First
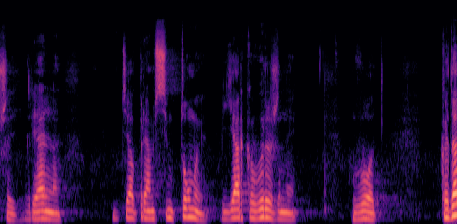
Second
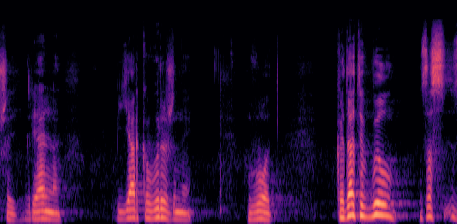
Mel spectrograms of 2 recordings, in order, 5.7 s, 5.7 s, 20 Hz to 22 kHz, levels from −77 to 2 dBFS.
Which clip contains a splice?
second; 1 cut; at 1.4 s

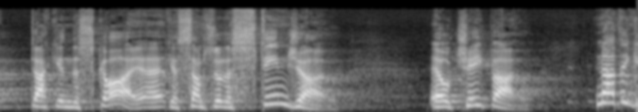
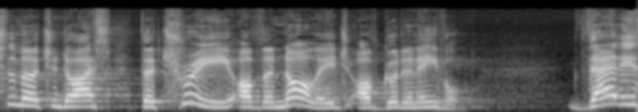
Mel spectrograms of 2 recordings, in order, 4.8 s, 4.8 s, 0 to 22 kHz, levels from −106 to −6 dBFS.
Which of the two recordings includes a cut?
first; 1 cut; at 1.2 s

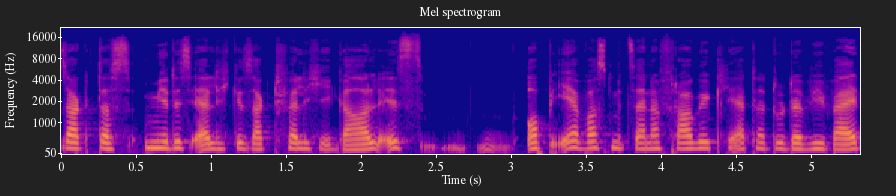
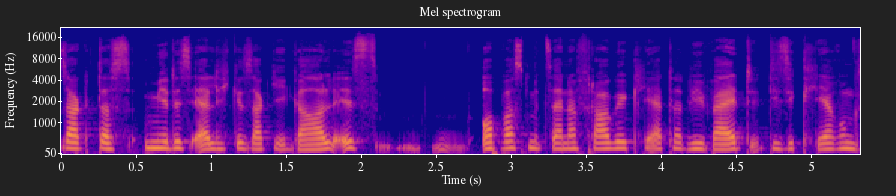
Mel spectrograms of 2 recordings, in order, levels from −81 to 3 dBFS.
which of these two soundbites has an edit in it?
second; 3 cuts; at 1.4 s, 2.9 s, 4.2 s

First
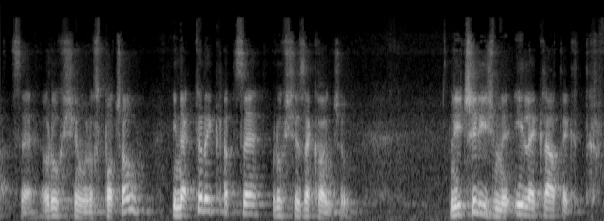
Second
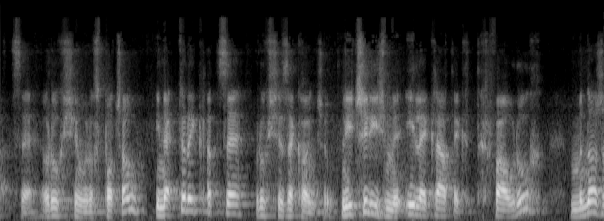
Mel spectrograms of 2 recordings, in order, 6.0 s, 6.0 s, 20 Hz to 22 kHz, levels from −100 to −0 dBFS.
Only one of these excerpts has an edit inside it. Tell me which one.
second; 2 cuts; at 1.5 s, 3.4 s

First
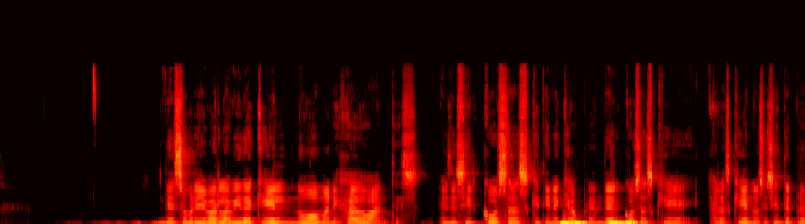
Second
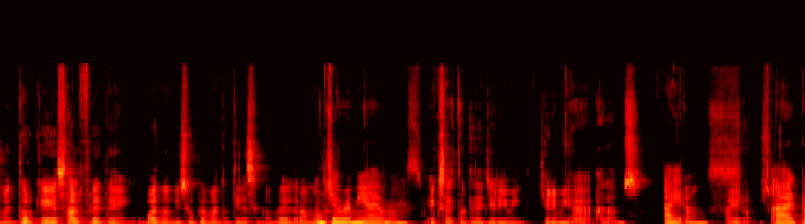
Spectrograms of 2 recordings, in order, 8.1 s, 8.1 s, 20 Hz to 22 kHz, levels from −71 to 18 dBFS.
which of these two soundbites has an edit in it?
second; 2 cuts; at 3.0 s, 4.7 s

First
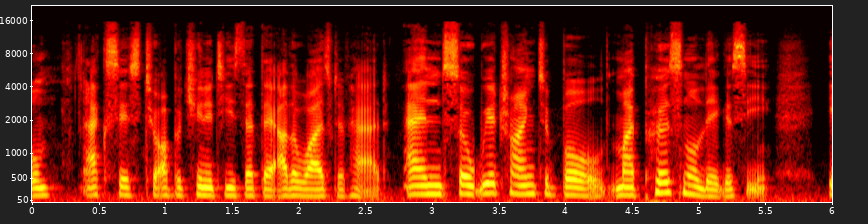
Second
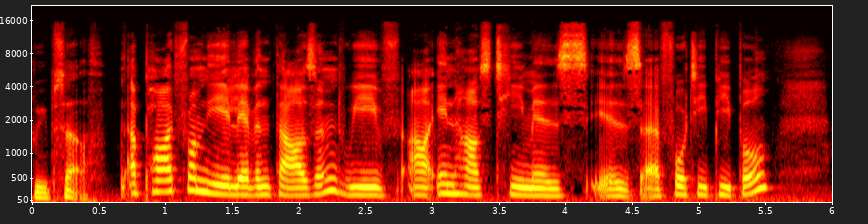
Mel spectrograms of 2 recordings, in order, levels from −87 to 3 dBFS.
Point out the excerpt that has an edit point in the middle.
first; 4 cuts; at 2.3 s, 2.7 s, 3.3 s, 4.3 s

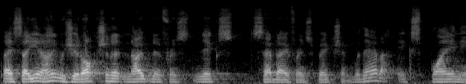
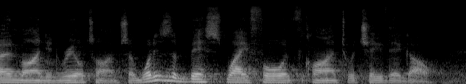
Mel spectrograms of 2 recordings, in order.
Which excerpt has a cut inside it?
second; 1 cut; at 3.0 s

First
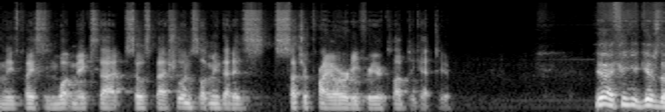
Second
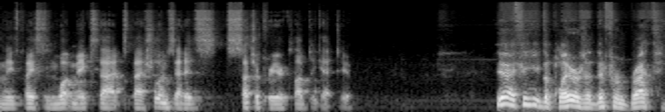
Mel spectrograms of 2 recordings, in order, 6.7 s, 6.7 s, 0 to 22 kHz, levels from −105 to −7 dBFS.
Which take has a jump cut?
second; 4 cuts; at 1.2 s, 1.7 s, 2.6 s, 5.4 s

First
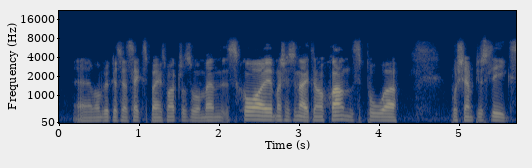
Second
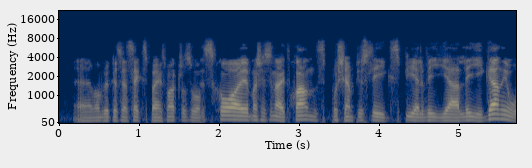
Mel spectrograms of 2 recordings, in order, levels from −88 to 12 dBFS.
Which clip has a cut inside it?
second; 3 cuts; at 1.8 s, 2.9 s, 3.3 s

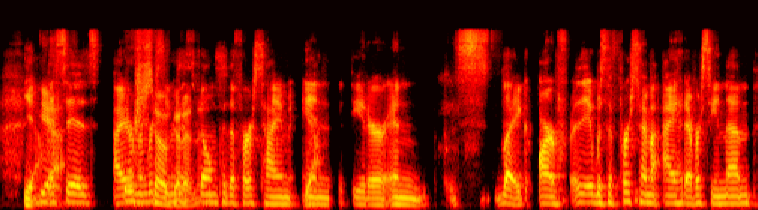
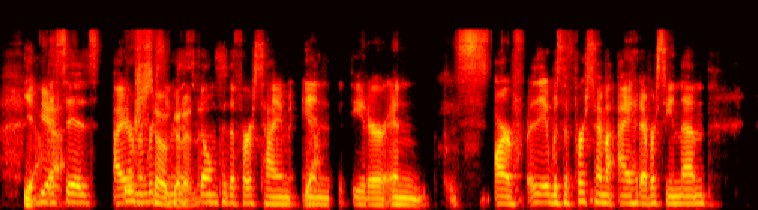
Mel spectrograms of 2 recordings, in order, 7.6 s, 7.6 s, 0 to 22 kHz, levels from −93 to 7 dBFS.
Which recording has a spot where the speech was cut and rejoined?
second; 1 cut; at 4.9 s

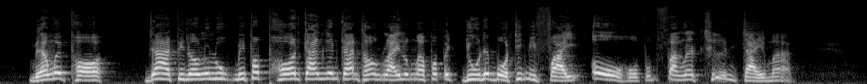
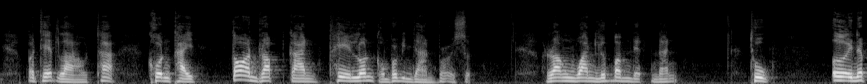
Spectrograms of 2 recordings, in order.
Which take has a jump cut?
first; 1 cut; at 4.6 s

